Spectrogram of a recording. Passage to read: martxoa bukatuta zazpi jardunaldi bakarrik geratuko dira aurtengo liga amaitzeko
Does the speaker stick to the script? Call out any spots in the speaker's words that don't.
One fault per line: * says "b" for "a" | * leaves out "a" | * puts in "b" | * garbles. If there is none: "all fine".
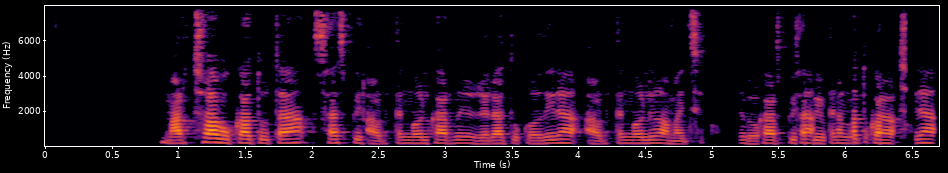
* says "aurtengo" for "jardunaldi"
* garbles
